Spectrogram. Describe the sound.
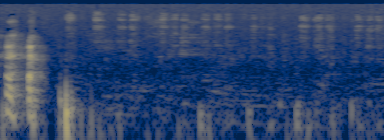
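Writing sounds as ideas are noted down during a group discussion: a few loud knocks at the start, then a run of faint, irregular scratchy strokes.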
